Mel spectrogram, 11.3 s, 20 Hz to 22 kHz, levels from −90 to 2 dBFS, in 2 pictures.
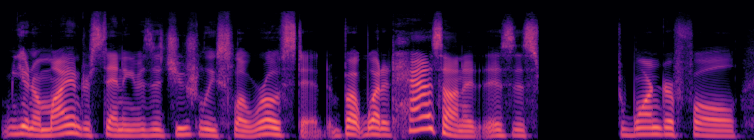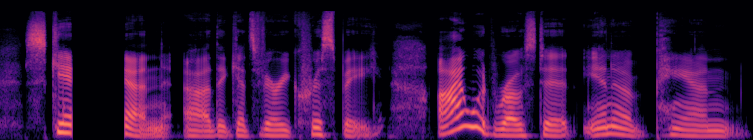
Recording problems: audio cutting out; at 4 s for 0.5 s and at 6 s

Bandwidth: 15.5 kHz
